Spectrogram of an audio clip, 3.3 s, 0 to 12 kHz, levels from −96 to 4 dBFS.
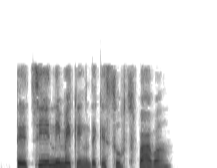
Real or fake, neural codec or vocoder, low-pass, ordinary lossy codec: fake; codec, 16 kHz, 2 kbps, FunCodec, trained on LibriTTS, 25 frames a second; 7.2 kHz; AAC, 32 kbps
